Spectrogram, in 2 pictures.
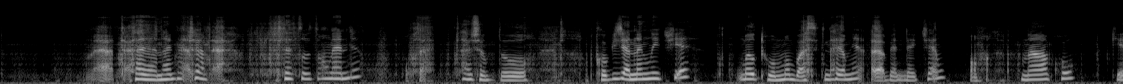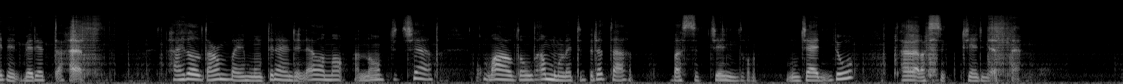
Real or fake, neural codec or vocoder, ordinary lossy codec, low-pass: fake; autoencoder, 22.05 kHz, a latent of 192 numbers a frame, VITS, trained on many speakers; none; none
